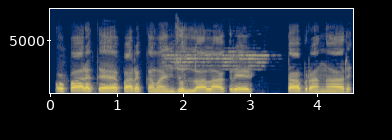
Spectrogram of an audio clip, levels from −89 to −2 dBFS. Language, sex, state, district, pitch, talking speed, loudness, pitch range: Marwari, male, Rajasthan, Churu, 115 Hz, 145 wpm, -17 LUFS, 115-120 Hz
